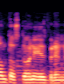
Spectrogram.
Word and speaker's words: tostones: And these are some tostones.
